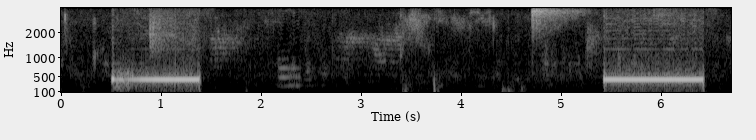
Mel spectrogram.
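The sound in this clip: Ringback tone of an outgoing telephone call: two steady, mid-pitched tones of about a second each, separated by a long gap that holds only faint, scattered background sounds.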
